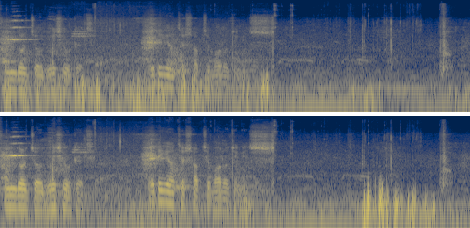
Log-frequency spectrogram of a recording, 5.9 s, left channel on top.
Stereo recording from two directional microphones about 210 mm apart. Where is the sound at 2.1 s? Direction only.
20° right (ahead or behind).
